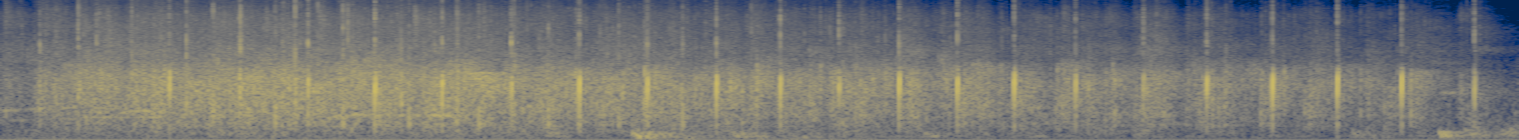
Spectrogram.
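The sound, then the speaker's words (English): Audience applause fills the Bumpport Theater at a live storytelling show. Dense, steady clapping runs throughout, with louder individual claps standing out at a quick rhythm. “go, yo, you can clap for that.”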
